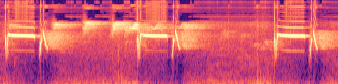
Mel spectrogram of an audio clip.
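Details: Male and female bar-winged prinia lure calls to attract wild prinias: high clear whistled notes snapping into sharp chips, followed by sweeping buzzy slurs, in groups roughly every one and a half seconds.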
